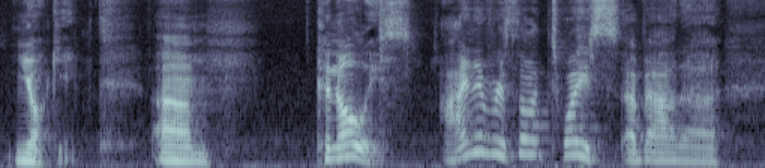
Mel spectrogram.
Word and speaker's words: cannoli: I always said cannoli, always heard cannoli, but my buddies that are from northern Jersey and New York area say ganol. And again, that C turns into a G. No G's involved, nothing about it, not a thing, but they will say that.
